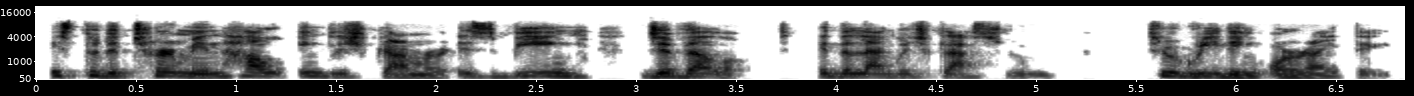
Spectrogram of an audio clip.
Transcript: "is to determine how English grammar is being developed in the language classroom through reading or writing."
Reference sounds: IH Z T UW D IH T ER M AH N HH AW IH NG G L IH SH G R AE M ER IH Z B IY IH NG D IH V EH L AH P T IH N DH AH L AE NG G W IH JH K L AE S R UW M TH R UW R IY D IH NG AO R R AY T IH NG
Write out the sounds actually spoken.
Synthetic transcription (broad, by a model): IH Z T UW D IH T ER M AH N HH AW IH NG G L IH SH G R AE M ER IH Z B IY IH NG D IH V EH L AH P T IH N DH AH L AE NG G W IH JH K L AE S R UW M TH R UW R IY D IH NG AO R R AY T IH NG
